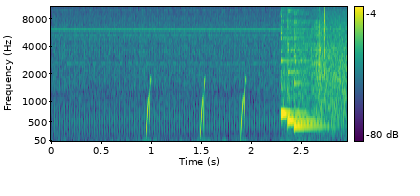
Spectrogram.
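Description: Soft electronic clicks sound.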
